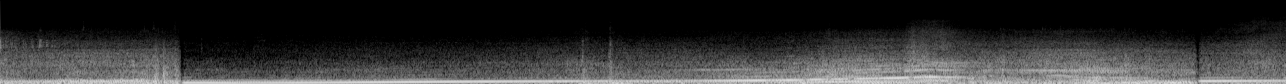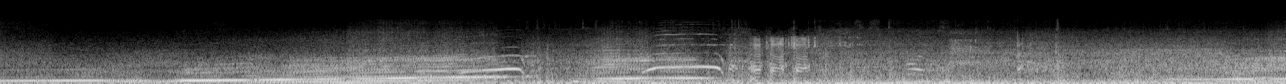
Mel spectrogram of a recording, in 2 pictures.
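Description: A manual 2015 Corvette C7 Z06 engine pulls hard through the gears at night, rising in pitch with each shift, short lifts between pulls, loud and close from inside the cabin.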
